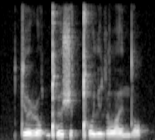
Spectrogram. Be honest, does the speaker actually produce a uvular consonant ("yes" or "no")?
no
